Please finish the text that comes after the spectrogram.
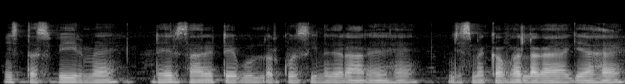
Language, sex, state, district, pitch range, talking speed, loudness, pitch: Hindi, male, Jharkhand, Deoghar, 95-105 Hz, 165 wpm, -21 LUFS, 100 Hz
